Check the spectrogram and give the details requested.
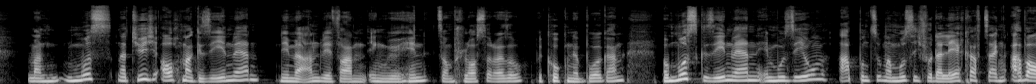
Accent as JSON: {"language": "German", "region": "Aargau", "country": "Switzerland", "tie": "born or raised there", "said": "also dort, wo ich aufgewachsen bin, Kanton Aargau, sehr dicht von Römern bevölkert gewesen früher."}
